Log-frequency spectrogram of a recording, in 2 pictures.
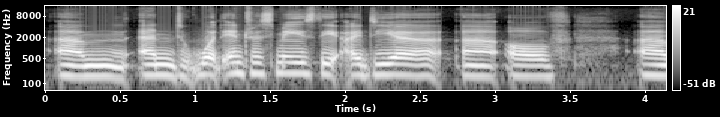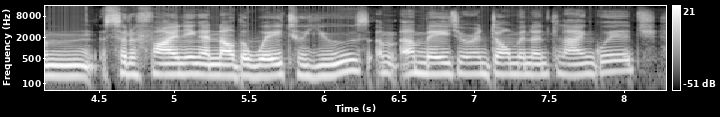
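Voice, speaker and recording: A woman speaking as a writer and filmmaker in a reflective artist talk, searching thoughtfully and haltingly for her words. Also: fairly low pitch, steady tone, darkish tone, smooth. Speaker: writer and essay filmmaker on a panel.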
